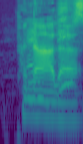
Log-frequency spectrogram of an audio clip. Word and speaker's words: Panada: I would say Panda because it kind of looks like Canada. Rude. I am Madame Panada. Panada, that's how she pronounced it.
